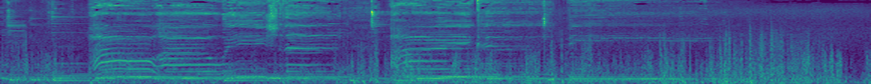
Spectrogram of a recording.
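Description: Waves crash and churn against rocks on a windy shore.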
